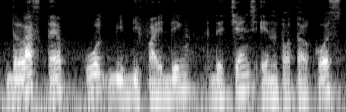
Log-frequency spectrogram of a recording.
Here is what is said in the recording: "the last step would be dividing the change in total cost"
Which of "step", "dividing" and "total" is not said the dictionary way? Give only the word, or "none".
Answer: dividing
